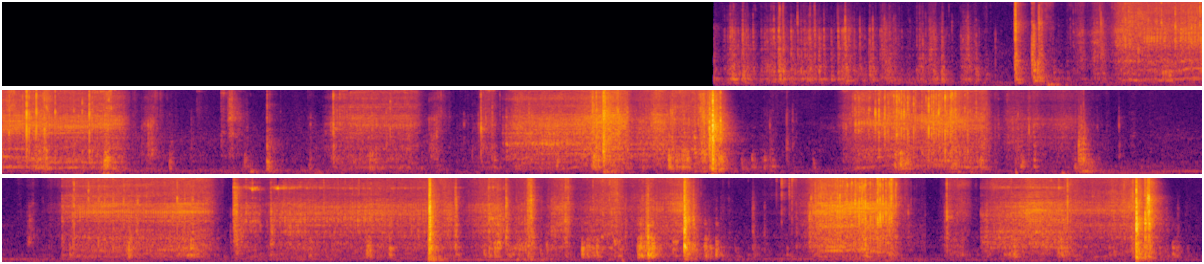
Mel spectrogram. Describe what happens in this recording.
Window opened and footsteps heard.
